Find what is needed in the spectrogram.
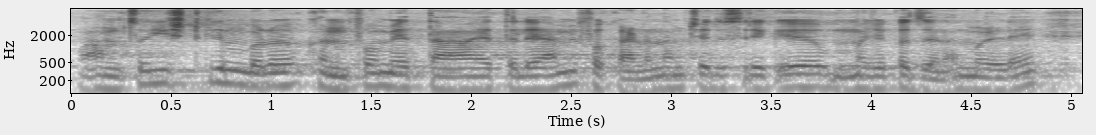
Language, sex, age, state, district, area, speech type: Goan Konkani, male, 18-30, Goa, Canacona, rural, spontaneous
